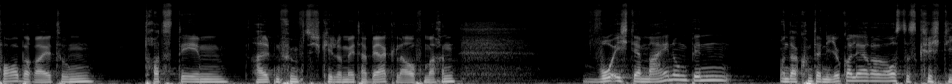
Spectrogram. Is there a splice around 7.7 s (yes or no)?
no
